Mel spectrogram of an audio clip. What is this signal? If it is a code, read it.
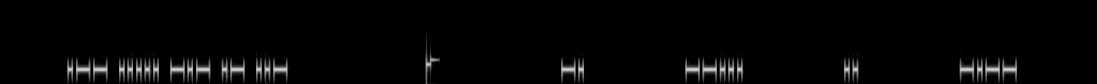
Morse code, heard as a keyed tone, about 28 wpm, spaced as for 13 wpm, 700 Hz. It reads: W5KAU N7IY
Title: USA Call Signs - 8x Character Spacing - 28wpm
